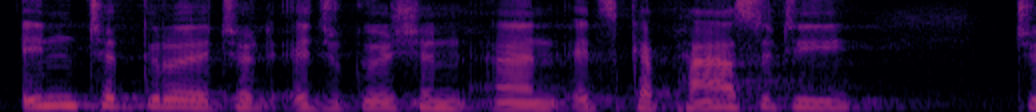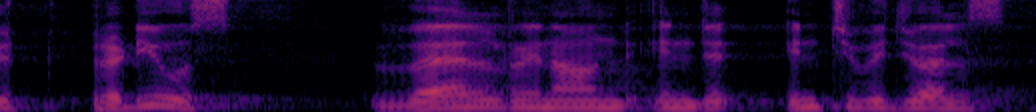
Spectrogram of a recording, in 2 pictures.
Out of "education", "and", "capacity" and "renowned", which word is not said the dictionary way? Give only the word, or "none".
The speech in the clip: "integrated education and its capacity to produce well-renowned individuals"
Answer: none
